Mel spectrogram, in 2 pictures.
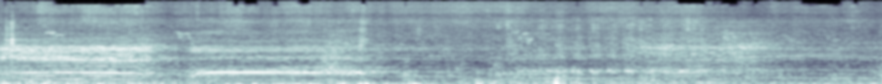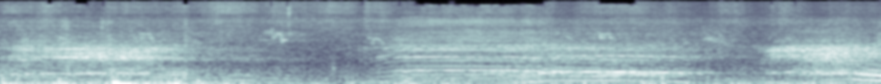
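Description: Young Dorset lambs at a creep feeder on a sheep farm during lambing season bleat repeatedly and overlapping, several nearby voices calling loudly over barn background noise.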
